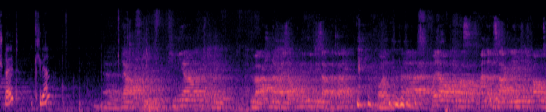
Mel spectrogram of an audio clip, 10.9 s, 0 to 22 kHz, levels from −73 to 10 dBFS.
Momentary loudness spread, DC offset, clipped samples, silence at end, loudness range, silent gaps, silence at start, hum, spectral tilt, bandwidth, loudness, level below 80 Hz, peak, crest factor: 14 LU; under 0.1%; under 0.1%; 0 s; 5 LU; none; 0 s; none; -6 dB/octave; 16.5 kHz; -24 LUFS; -46 dBFS; -10 dBFS; 14 dB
